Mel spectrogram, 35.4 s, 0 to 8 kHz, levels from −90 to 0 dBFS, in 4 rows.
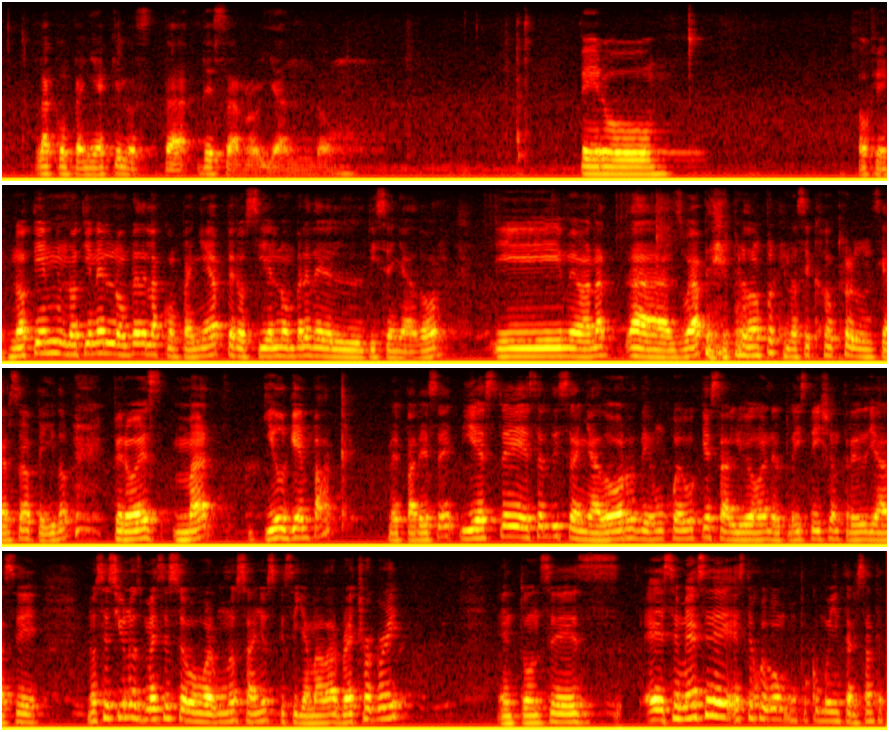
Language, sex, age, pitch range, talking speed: English, male, 20-39, 120-150 Hz, 140 wpm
